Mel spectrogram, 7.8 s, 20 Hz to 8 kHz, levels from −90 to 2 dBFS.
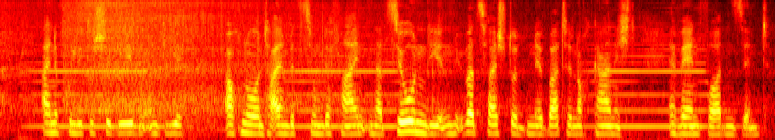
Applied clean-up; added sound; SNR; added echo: none; Hiss + Bowed string instrument; 11 dB; none.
